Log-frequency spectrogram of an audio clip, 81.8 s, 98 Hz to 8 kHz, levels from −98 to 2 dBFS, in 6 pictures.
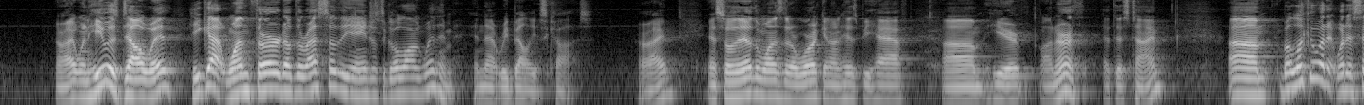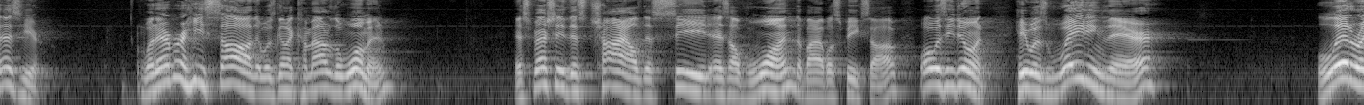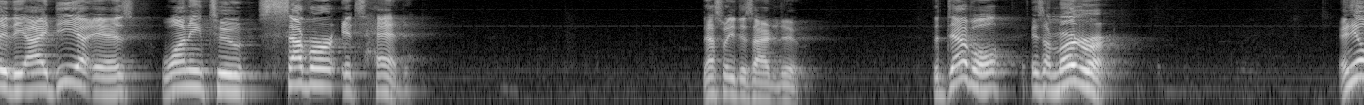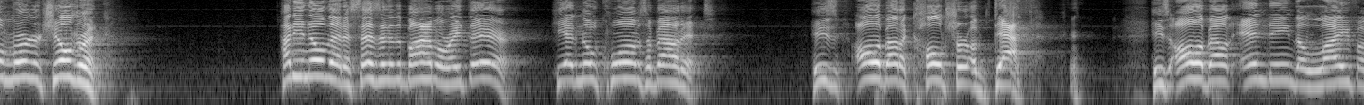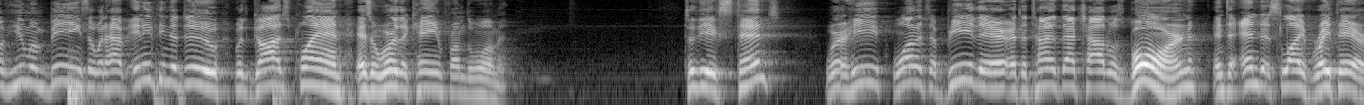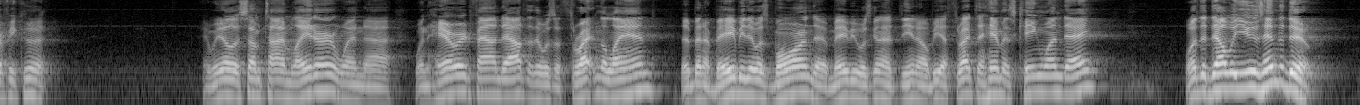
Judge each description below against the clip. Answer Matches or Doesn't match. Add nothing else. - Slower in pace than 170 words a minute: Doesn't match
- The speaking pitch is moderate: Matches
